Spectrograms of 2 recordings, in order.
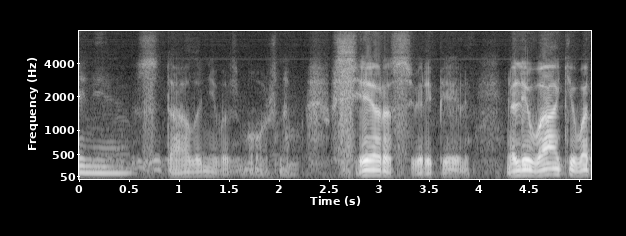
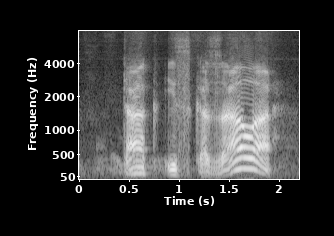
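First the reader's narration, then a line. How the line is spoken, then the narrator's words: Barked. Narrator (Russian): рявкнул Маэ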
